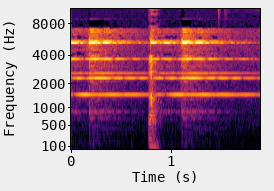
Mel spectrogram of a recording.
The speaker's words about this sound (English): Quickly. Man the bow and sound the bell. Onwards.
